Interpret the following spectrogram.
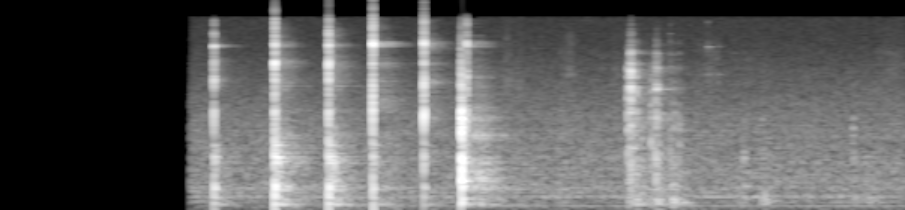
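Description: Mallet blows on parts of an Atlas Craftsman lathe's cast-iron headstock during disassembly, starting about a second in. Six sharp strikes come about three a second, each with a brief metallic ring, followed a second later by two or three lighter taps.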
